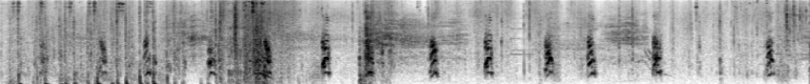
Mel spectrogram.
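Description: A horse's hooves clop slowly on dirt.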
